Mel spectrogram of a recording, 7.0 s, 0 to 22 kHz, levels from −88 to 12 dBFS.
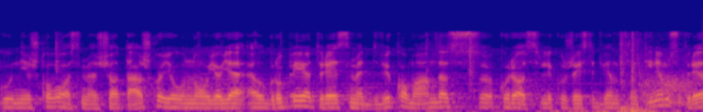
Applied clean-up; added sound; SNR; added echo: none; Slam; 15 dB; none.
